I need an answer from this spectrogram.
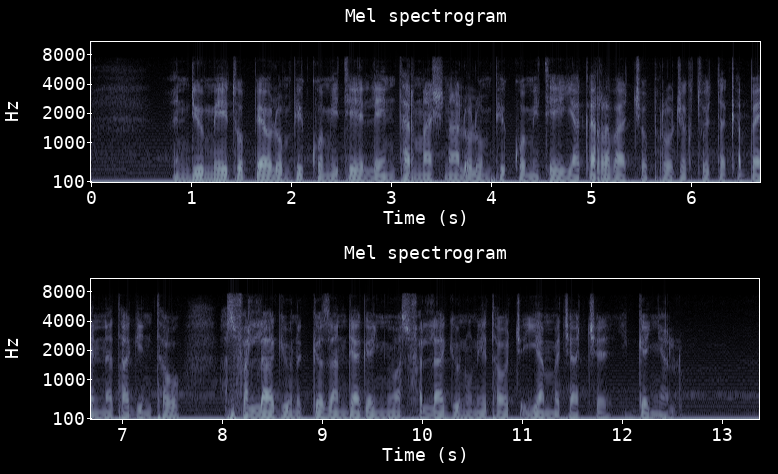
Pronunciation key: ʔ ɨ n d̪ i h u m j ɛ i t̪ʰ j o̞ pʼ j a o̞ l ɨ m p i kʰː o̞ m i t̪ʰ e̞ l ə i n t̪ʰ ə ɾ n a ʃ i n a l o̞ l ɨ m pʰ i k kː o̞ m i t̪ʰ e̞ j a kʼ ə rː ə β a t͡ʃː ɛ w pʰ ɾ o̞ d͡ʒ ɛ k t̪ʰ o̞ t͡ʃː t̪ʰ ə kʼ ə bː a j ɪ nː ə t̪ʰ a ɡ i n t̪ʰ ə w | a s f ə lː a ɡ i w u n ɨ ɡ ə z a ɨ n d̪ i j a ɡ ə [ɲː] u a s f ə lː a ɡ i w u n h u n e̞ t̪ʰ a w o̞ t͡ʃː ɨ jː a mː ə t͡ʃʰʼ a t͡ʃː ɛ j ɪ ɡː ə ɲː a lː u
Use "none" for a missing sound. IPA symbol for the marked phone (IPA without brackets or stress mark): ɲː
